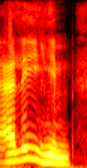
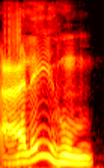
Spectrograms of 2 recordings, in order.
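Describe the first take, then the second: First: The word ends with a vowel other than u. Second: The word ends with the syllable hum. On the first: It mixes two different readings. The speaker calls it wrong. "J'ai pas dit عليهم" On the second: It follows the single reading being recited. The speaker calls it right. "j'ai prononcé juste après عليهم"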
